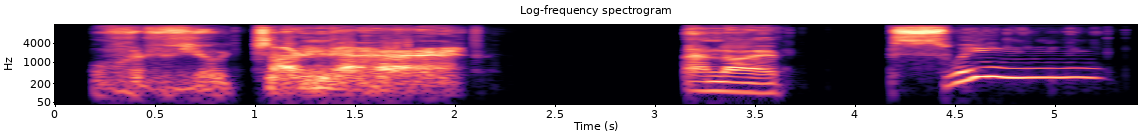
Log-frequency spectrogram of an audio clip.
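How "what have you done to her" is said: furious, seething, rough-edged in-character delivery. Voicing a character confronting a bloodied skeleton: seething in character. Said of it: "still wielding my shield and seething".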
